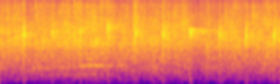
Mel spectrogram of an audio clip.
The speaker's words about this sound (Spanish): ¿Cuántos dicen amén? Dele, dele fuerte el aplauso al Señor.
